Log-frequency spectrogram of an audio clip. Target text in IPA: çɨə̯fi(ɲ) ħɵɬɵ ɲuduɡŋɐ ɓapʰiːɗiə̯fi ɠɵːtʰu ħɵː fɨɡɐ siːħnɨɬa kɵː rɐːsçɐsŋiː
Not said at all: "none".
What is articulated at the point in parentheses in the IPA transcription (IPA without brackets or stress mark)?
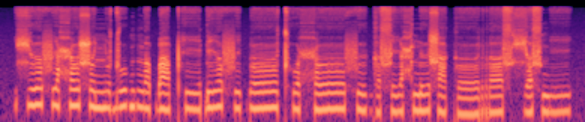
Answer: none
